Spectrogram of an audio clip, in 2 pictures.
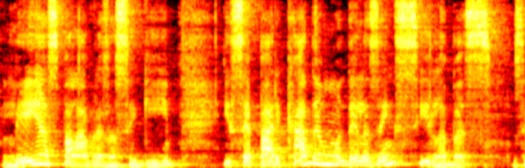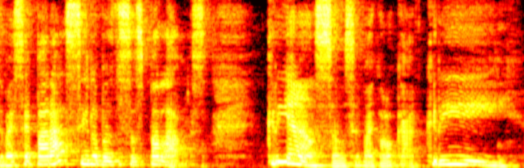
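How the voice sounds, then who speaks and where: A woman with a Brazilian accent teaching a recorded class, explaining each step slowly and patiently. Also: low-pitched, animated, far from the mic. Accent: Brazilian Portuguese. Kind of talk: recorded remote class lesson. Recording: roomy echo, off-mic.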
